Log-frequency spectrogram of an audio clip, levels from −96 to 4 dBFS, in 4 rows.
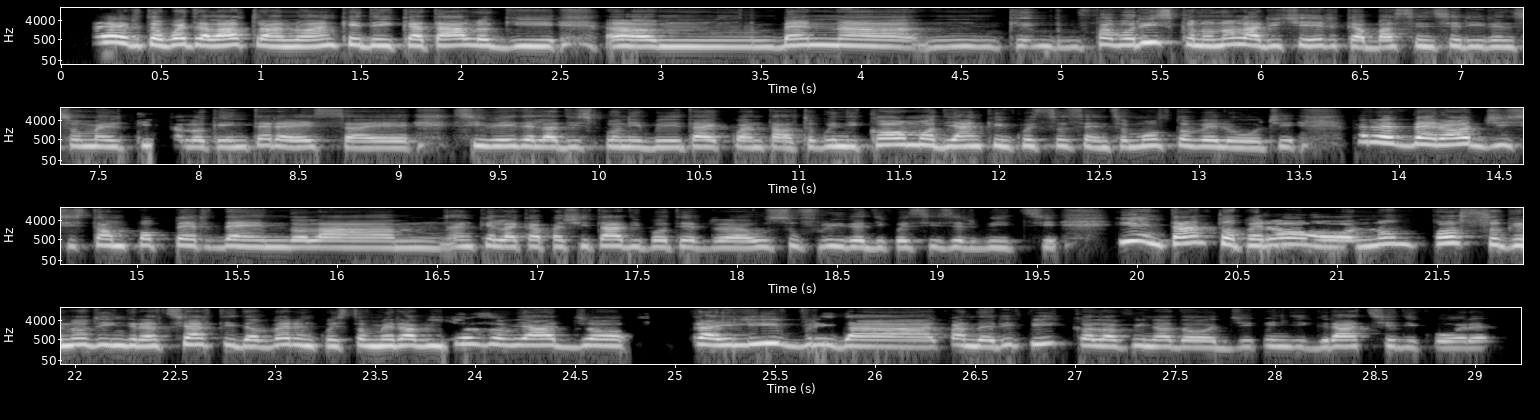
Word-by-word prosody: Certo, 320 Hz, -7 st, +7 dB
poi 270 Hz, +2 st, +8 dB
tra 265 Hz, -2 st, +6 dB
l'altro 255 Hz, +1 st, +6 dB
hanno 230 Hz, -1 st, +2 dB
anche 255 Hz, +3 st, +2 dB
dei 250 Hz, 0 st, +1 dB
cataloghi, 240 Hz, -2 st, +3 dB, 0.2 s
uhm, 225 Hz, -2 st, +2 dB
ben, 255 Hz, +4 st, +2 dB
mhmm, 230 Hz, -3 st, -1 dB
che 230 Hz, +3 st, -10 dB
g 215 Hz, -2 st, -10 dB
favoriscono, 275 Hz, -, +2 dB
no, 255 Hz, +3 st, +1 dB
la 275 Hz, -, +4 dB
ricerca, 235 Hz, -1 st, -1 dB
basta 215 Hz, +2 st, -3 dB
inserire 225 Hz, 0 st, -4 dB
insomma 225 Hz, +2 st, -3 dB
il 220 Hz, -2 st, -5 dB
titolo 230 Hz, -1 st, -7 dB
che 215 Hz, -, -8 dB
interessa 215 Hz, -2 st, -3 dB
e 195 Hz, 0 st, -3 dB
si 250 Hz, 0 st, -7 dB
vede 235 Hz, 0 st, +1 dB
la 220 Hz, -1 st, +1 dB
disponibilità 210 Hz, 0 st, -4 dB
e 215 Hz, 0 st, -3 dB
quant'altro, 210 Hz, -1 st, -5 dB
quindi 225 Hz, 0 st, -1 dB
comodi 265 Hz, -2 st, +3 dB
anche 235 Hz, +1 st, -1 dB
in 225 Hz, -, -3 dB
questo 235 Hz, +1 st, -5 dB
senso, 215 Hz, -2 st, -7 dB
molto 245 Hz, +2 st, -2 dB
veloci. 210 Hz, -2 st, -3 dB, 0.3 s
Però 365 Hz, -1 st, -2 dB
è 320 Hz, -2 st, +8 dB
vero, 270 Hz, -3 st, +6 dB
oggi 255 Hz, -3 st, +2 dB
si 240 Hz, 0 st, -12 dB
sta 235 Hz, +3 st, -4 dB
un 240 Hz, -1 st, 0 dB
po' 255 Hz, 0 st, -3 dB
perdendo 220 Hz, -3 st, -2 dB
la, 200 Hz, -1 st, -2 dB
mhmm, 200 Hz, -1 st, -10 dB
anche 230 Hz, +2 st, -5 dB
la 225 Hz, -2 st, 0 dB
capacità 230 Hz, +2 st, -2 dB
di 225 Hz, -1 st, -8 dB
poter 215 Hz, -2 st, -6 dB, 0.2 s
usufruire 215 Hz, +1 st, -5 dB
di 200 Hz, 0 st, -12 dB
questi 205 Hz, +2 st, -8 dB
servizi. 200 Hz, 0 st, -11 dB, 0.3 s
Io 390 Hz, +2 st, +4 dB
intanto 315 Hz, -1 st, +3 dB
però, 250 Hz, -4 st, +2 dB
non 275 Hz, +4 st, -2 dB
posso 320 Hz, -2 st, +1 dB
che 250 Hz, 0 st, -1 dB
non 265 Hz, +2 st, +3 dB
ringraziarti 255 Hz, +1 st, -1 dB
davvero 240 Hz, +4 st, 0 dB
in 240 Hz, -, -1 dB
questo 235 Hz, +1 st, -3 dB
meraviglioso 250 Hz, +4 st, +2 dB
viaggio 255 Hz, -2 st, +1 dB, 0.3 s
tra 280 Hz, -2 st, +4 dB
i 255 Hz, 0 st, +3 dB
libri 265 Hz, -3 st, 0 dB
da 225 Hz, -3 st, -1 dB
quando 240 Hz, -1 st, -1 dB
eri 250 Hz, +4 st, -5 dB
piccola 270 Hz, -5 st, -2 dB
fino 230 Hz, -1 st, -4 dB
ad 220 Hz, -1 st, -5 dB
oggi, 205 Hz, 0 st, -7 dB
quindi 220 Hz, -1 st, -10 dB
grazie 230 Hz, +2 st, -3 dB
di 210 Hz, -2 st, -14 dB
cuore. 195 Hz, 0 st, -6 dB
230 Hz, 175 wpm, -18 LUFS, 215-255 Hz, 0.3 s, poi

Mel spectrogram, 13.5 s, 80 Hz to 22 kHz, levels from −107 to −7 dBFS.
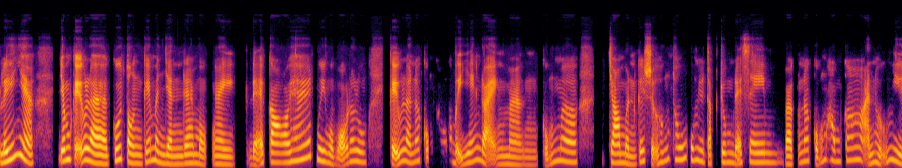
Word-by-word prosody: lý 245 Hz, -, +5 dB
nha! 240 Hz, -, +5 dB, 0.4 s
Giống 260 Hz, +3 st, +5 dB
kiểu 275 Hz, -, +7 dB
là, 200 Hz, -7 st, +6 dB
cuối 280 Hz, +3 st, +2 dB
tuần 205 Hz, -7 st, +1 dB
cái 235 Hz, +4 st, 0 dB
mình 255 Hz, -6 st, -1 dB
dành 185 Hz, -1 st, 0 dB
ra 205 Hz, +1 st, +2 dB
một 185 Hz, -4 st, -2 dB
ngày 180 Hz, -2 st, -1 dB, 0.2 s
để 215 Hz, -, +1 dB
coi 220 Hz, 0 st, +4 dB
hết 295 Hz, +8 st, 0 dB
nguyên 250 Hz, -5 st, 0 dB
một 190 Hz, -, -1 dB
bộ -, -, +1 dB
đó 245 Hz, -, -3 dB
luôn, 235 Hz, -3 st, -3 dB, 0.4 s
kiểu 475 Hz, -, +5 dB
là, 240 Hz, -3 st, 0 dB
nó 245 Hz, +4 st, -4 dB
cũng -, -, -7 dB
không 235 Hz, -, -22 dB
có 260 Hz, -, -12 dB
bị -, -, 0 dB
gián 250 Hz, +5 st, -3 dB
đoạn 180 Hz, -6 st, +1 dB
mà 170 Hz, -2 st, -2 dB, 0.3 s
cũng, 250 Hz, +5 st, -7 dB
ơ, 235 Hz, -3 st, +1 dB, 0.5 s
cho 215 Hz, -2 st, +5 dB
mình 195 Hz, -4 st, -3 dB
cái 240 Hz, +6 st, -2 dB
sự -, -, +2 dB
hứng 250 Hz, +6 st, -7 dB
thú 285 Hz, +2 st, -3 dB
cũng 275 Hz, 0 st, -3 dB
như 250 Hz, -2 st, -4 dB
tập -, -, -4 dB
trung 220 Hz, -1 st, -4 dB
để 190 Hz, -, 0 dB
xem 220 Hz, 0 st, -4 dB
và 185 Hz, -, +4 dB
nó 245 Hz, +4 st, -4 dB
cũng -, -, -4 dB
hông 245 Hz, -3 st, -5 dB
có 275 Hz, +2 st, -6 dB
ảnh 205 Hz, -3 st, 0 dB
hưởng 220 Hz, +7 st, -5 dB
nhiều 230 Hz, -8 st, -1 dB
225 Hz, 235 wpm, -23 LUFS, 205-260 Hz, 0.5 s, kiểu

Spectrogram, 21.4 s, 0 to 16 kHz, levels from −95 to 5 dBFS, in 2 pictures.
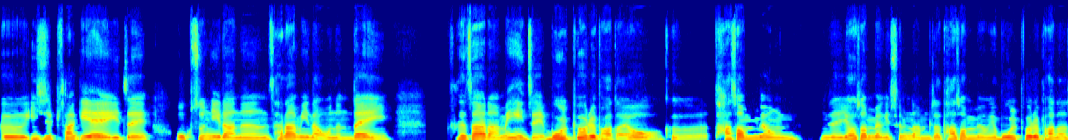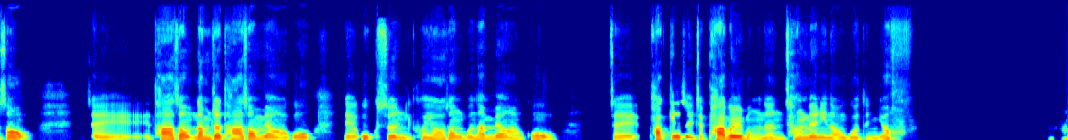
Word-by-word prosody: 그 225 Hz, -1 st, +2 dB
24 245 Hz, +6 st, -2 dB
기에 250 Hz, -6 st, +3 dB
이제 190 Hz, 0 st, -2 dB, 0.3 s
옥순이라는 220 Hz, -6 st, -2 dB
사람이 240 Hz, -1 st, 0 dB
나오는데 190 Hz, 0 st, -2 dB, 0.6 s
그 255 Hz, -1 st, -1 dB
사람이 260 Hz, +3 st, +2 dB
이제 185 Hz, -6 st, -6 dB
몰표를 260 Hz, +4 st, +5 dB
받아요. 185 Hz, 0 st, -2 dB
그 175 Hz, -4 st, -11 dB
5 205 Hz, +4 st, +1 dB
명 215 Hz, -3 st, -3 dB, 0.3 s
이제 210 Hz, -1 st, -4 dB
6 215 Hz, +4 st, +2 dB
명 230 Hz, -3 st, -2 dB
있으면 240 Hz, +7 st, -7 dB
남자 210 Hz, -2 st, -5 dB
5 215 Hz, +2 st, -1 dB
명의 220 Hz, -2 st, -5 dB
몰표를 230 Hz, +4 st, +4 dB
받아서 205 Hz, -, +1 dB, 0.6 s
이제 205 Hz, -, -6 dB, 0.2 s
5 230 Hz, +2 st, +5 dB
남자 225 Hz, +2 st, +4 dB
5 225 Hz, +1 st, +2 dB
명하고 245 Hz, -, -1 dB, 0.3 s
이제 -, -, -4 dB
옥순 230 Hz, -2 st, -2 dB
그 210 Hz, +2 st, -6 dB
여성분 215 Hz, +2 st, -2 dB
1 245 Hz, 0 st, -2 dB
명하고 235 Hz, +4 st, -2 dB, 0.5 s
이제 190 Hz, -3 st, -5 dB
밖에서 235 Hz, +1 st, +3 dB
이제 205 Hz, 0 st, -7 dB
밥을 230 Hz, +5 st, +7 dB
먹는 185 Hz, 0 st, -7 dB
장면이 220 Hz, +1 st, -1 dB
나오거든요? 195 Hz, +6 st, -4 dB, 1.6 s
음. -, -, -21 dB
220 Hz, 240 characters per minute, -20 LUFS, 200-245 Hz, 1.6 s, 밥을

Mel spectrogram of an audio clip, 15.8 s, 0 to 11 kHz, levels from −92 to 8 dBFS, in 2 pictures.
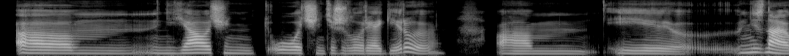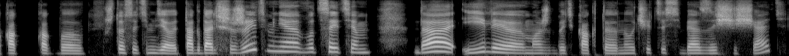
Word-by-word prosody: ам, 175 Hz, -1 st, -3 dB
я 185 Hz, +4 st, 0 dB
очень 175 Hz, -4 st, -3 dB, 0.2 s
очень 185 Hz, -3 st, 0 dB
тяжело 165 Hz, 0 st, +1 dB
реагирую, 165 Hz, +4 st, -6 dB, 0.5 s
ам, 155 Hz, -2 st, -9 dB, 0.2 s
и, 165 Hz, -5 st, -8 dB
э, 135 Hz, -, -12 dB, 0.5 s
не 225 Hz, +3 st, -6 dB
знаю, 220 Hz, -8 st, +4 dB
как 175 Hz, -2 st, +1 dB, 0.2 s
как 175 Hz, -4 st, -3 dB
бы, 165 Hz, -1 st, -6 dB, 0.2 s
что 205 Hz, -, -2 dB
с 195 Hz, -, -1 dB
этим 190 Hz, 0 st, -6 dB
делать. 165 Hz, -3 st, 0 dB
Так 185 Hz, -1 st, 0 dB
дальше 185 Hz, +2 st, +5 dB
жить 315 Hz, -, +3 dB
мне 275 Hz, -3 st, +1 dB
вот 240 Hz, 0 st, -8 dB
с -, -, +6 dB
этим, 225 Hz, -3 st, +1 dB, 0.4 s
да, 255 Hz, +4 st, +7 dB
или, 210 Hz, -4 st, 0 dB
может 175 Hz, -1 st, -5 dB
быть, 175 Hz, 0 st, -7 dB
как-то 170 Hz, -1 st, -5 dB
научиться 180 Hz, +4 st, -5 dB
себя 180 Hz, -1 st, 0 dB
защищать? 175 Hz, -, +2 dB
175 Hz, 125 wpm, -21 LUFS, 165-205 Hz, 0.5 s, да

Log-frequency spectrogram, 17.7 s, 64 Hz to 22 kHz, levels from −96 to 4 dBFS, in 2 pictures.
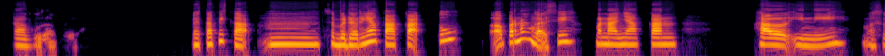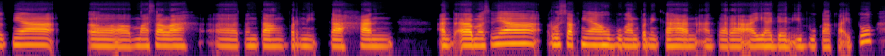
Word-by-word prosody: Ragu-ragu. 200 Hz, -, -8 dB, 1.1 s
Eh, 215 Hz, -, -1 dB
tapi, 230 Hz, +8 st, 0 dB
Kak, -, -, +3 dB
mmm, 225 Hz, 0 st, 0 dB
sebenarnya 215 Hz, +5 st, +3 dB
Kakak, 215 Hz, -3 st, +5 dB, 0.2 s
tuh, 345 Hz, +4 st, +1 dB, 0.4 s
eee, -, -, +4 dB
pernah 290 Hz, +7 st, +4 dB
nggak, 305 Hz, -, +2 dB
sih, 290 Hz, +1 st, -1 dB, 0.2 s
menanyakan 225 Hz, 0 st, +3 dB, 0.8 s
hal 215 Hz, -4 st, +6 dB
ini? 210 Hz, +5 st, -4 dB, 0.2 s
Maksudnya, 215 Hz, 0 st, -1 dB, 0.3 s
eee, 190 Hz, -2 st, -1 dB
masalah, 190 Hz, 0 st, 0 dB, 0.3 s
eee, 190 Hz, -1 st, -6 dB
tentang 190 Hz, -1 st, -3 dB
pernikahan 190 Hz, 0 st, -1 dB, 0.4 s
an 200 Hz, -, -1 dB
eee, 200 Hz, 0 st, +5 dB
maksudnya 240 Hz, +4 st, +3 dB
rusaknya 215 Hz, -1 st, -1 dB
hubungan 190 Hz, -2 st, -4 dB
pernikahan 190 Hz, -1 st, -2 dB
antara 180 Hz, -1 st, -4 dB
ayah 185 Hz, 0 st, -2 dB
dan 180 Hz, -1 st, -4 dB
ibu 185 Hz, 0 st, -7 dB
Kakak 175 Hz, -1 st, -8 dB
itu 300 Hz, +3 st, -3 dB
210 Hz, 110 wpm, -21 LUFS, 190-225 Hz, 1.1 s, hal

